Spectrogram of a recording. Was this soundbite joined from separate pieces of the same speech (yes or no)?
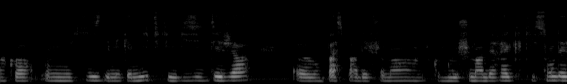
yes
